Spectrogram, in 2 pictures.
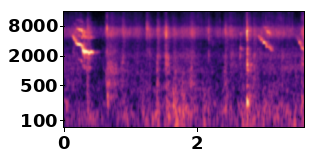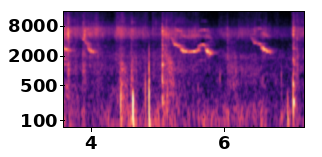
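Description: A bird calling with short, downward-sliding chirps, about six of them, the one around five seconds in longer and wavering. Under it come scattered scrapes and knocks of a ladle stirring a thick sugar-and-semolina mix in a metal pan.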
